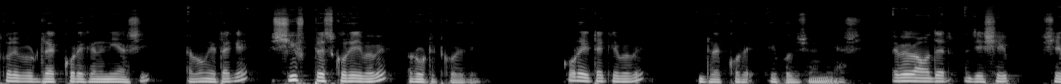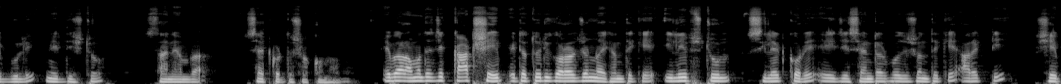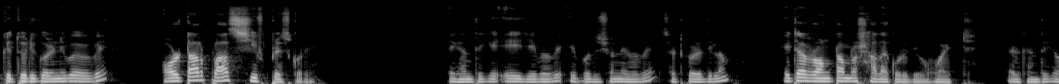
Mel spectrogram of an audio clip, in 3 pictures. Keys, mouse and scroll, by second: 0.0-3.1 alt+drag, 3.1-8.3 shift+drag, 8.3 space, 8.5 click, 8.7 space, 9.7 click, 9.9 space, 13.8 click, 19.6-31.6 drag.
